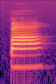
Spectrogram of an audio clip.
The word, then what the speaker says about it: 八: Okay, got it?And number 8, 八, 八, it's the easiest one, 八, high flat tone, 八.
